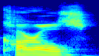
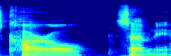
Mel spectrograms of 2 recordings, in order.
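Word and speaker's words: Karlsefni: So, yeah, it's not Carl's, it's Carl Sean. Okay. Yeah. Carl Sean. Yeah. Thank you. The F is weird. It throws it off because English we want to pronounce it, but Yeah.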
